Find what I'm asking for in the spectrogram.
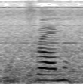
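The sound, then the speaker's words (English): Train station ambience at London Bridge, London: a steady low rumble and hum fill the space, with a brief voice rising over it near the middle. “We are at London Bridge.”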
